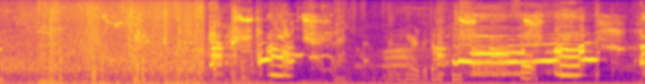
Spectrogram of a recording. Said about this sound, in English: These are our little piggies. They're not quite little now. We see this one here with the stripe. That's Will and his girlfriend Grace. And these are their babies. But they're miniature pigs, these, and they just love being out.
